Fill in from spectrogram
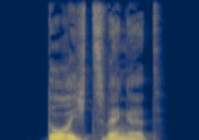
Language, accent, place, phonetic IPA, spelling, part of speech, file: German, Germany, Berlin, [ˈdʊʁçˌt͡svɛŋət], durchzwänget, verb, De-durchzwänget.ogg
- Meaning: second-person plural dependent subjunctive I of durchzwängen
